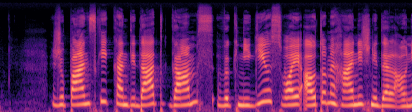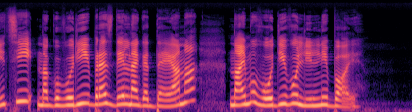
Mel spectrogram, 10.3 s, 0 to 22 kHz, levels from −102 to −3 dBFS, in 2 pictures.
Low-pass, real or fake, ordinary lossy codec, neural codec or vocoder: 19.8 kHz; real; none; none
